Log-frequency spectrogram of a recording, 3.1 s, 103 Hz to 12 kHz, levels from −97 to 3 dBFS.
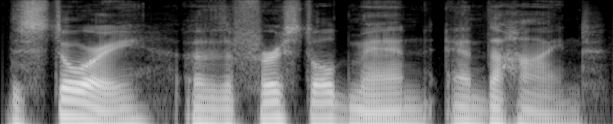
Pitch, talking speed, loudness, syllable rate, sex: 95 Hz, 195 wpm, -19 LUFS, 3.9 syllables/s, male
